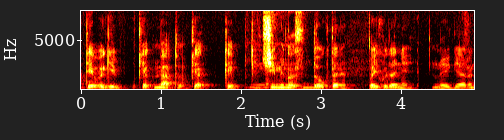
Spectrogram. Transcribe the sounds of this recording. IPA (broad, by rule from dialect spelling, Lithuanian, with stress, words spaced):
tʲeː ˈʋɐ ɡʲɪ ˈkʲiɛk ˈmʲæːtʊ ˈkʲiɛk ˈkɜp ʃʲɛɪˈmʲiːnoːs ˈdɐʊk ˈtoːrʲ ˈʋɐɪkʊ dɐ ˈnʲeː ˈnʊ ɪ ˈɡʲæːrɜ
